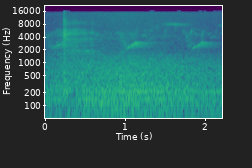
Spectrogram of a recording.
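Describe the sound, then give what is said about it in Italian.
A Eurasian nuthatch sings a few clear, whistled notes spaced across the moment, fairly faint above a steady outdoor background hiss, with no one talking. “Questo che canta, che si sente bene, invece è il picchio muratore.”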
